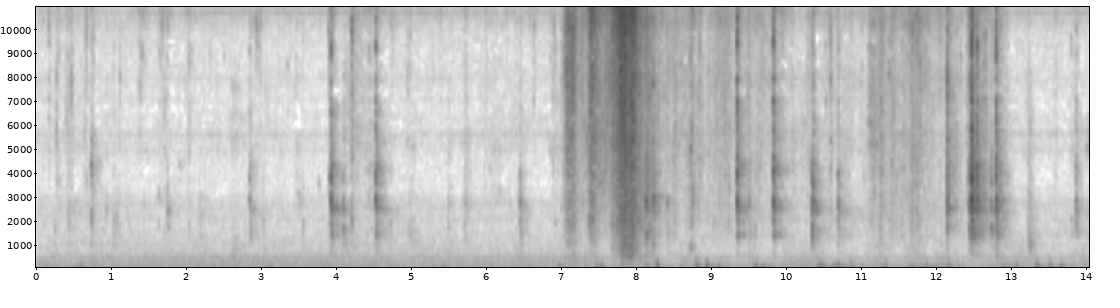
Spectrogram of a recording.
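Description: Small clicks and scrapes of a metal spoon in a plastic yogurt cup while a baby macaque eats yogurt from it, with a louder brief noise about eight seconds in. A faint steady hum runs underneath.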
